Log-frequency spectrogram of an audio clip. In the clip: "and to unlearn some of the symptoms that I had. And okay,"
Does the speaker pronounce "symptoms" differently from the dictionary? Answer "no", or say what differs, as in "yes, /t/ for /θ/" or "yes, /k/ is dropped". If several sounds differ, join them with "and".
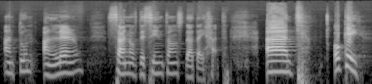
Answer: yes, /p/ is dropped and /s/ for /z/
